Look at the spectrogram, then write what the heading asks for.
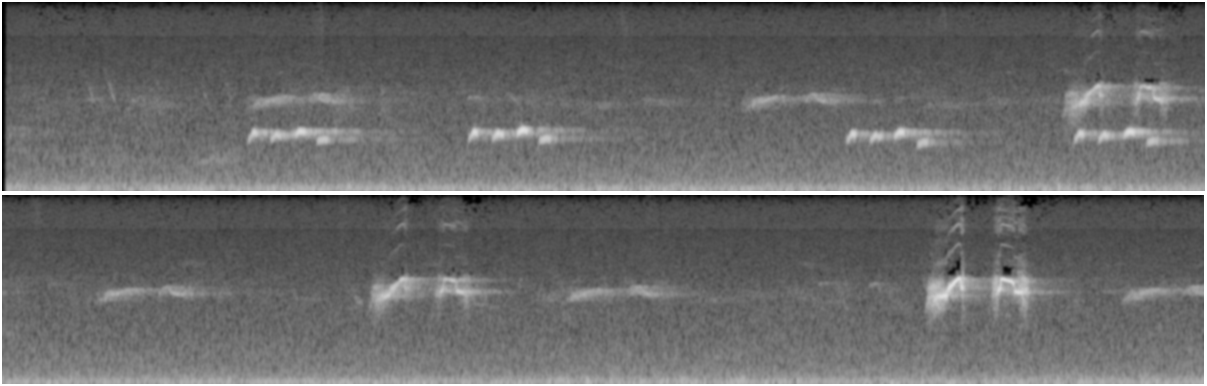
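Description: Indian pitta calling: a loud two-note whistle given three times, the last one loudest. Softer calls of other birds come in between.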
